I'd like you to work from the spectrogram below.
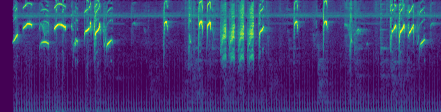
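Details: Cinereous tit (gelatik batu) singing in a lively 'gacor' style, played to coax reluctant birds into singing: clusters of sharp high whistled notes and quick chirps, some paired or rising, with several brief noisy buzzy bursts and short pauses.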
